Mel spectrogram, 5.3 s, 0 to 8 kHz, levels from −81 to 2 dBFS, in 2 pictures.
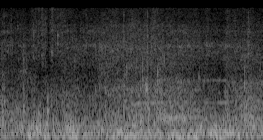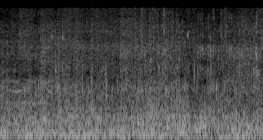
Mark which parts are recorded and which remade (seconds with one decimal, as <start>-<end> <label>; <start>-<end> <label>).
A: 0.0-0.9 recorded; 0.9-4.1 remade; 4.1-5.3 recorded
